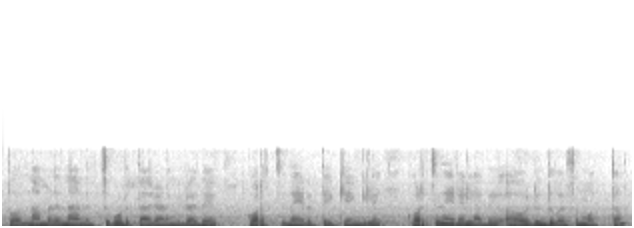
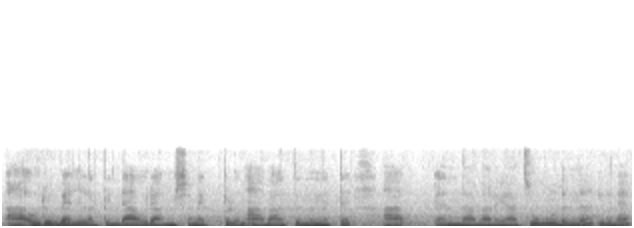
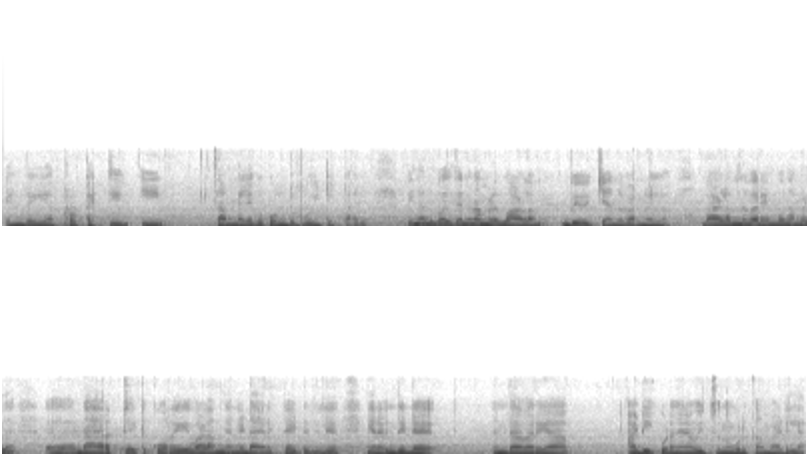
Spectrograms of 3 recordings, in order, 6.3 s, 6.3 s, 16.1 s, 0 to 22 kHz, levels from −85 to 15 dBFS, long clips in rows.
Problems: low volume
